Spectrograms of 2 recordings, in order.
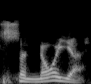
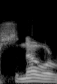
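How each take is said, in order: First: The name ends with an 'oya' sound. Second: The name ends with an 'oa' sound. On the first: The speaker calls it wrong. "they say Sonoya, and I'm like, nah" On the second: The speaker calls it right. "or Sonoa Road, Highway seventy-four"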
